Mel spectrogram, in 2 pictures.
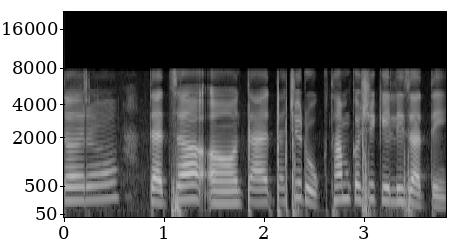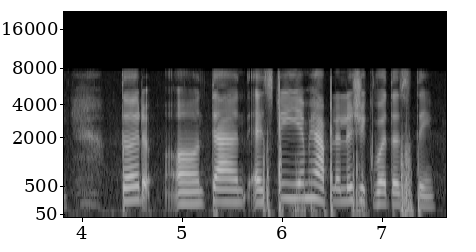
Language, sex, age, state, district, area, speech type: Marathi, female, 30-45, Maharashtra, Nagpur, urban, spontaneous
